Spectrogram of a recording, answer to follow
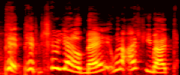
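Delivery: high, loud caricature British squawk; mock British accent. Throwing British catchphrases back at them, mocking British accent. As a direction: jeer in an exaggerated British accent.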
